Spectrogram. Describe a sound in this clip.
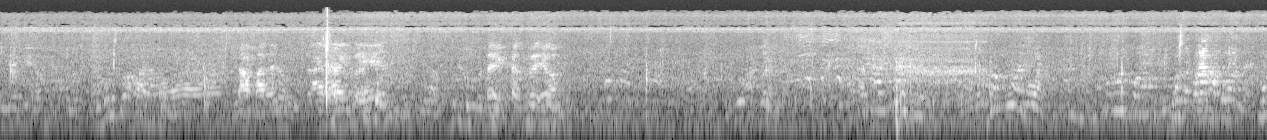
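Young monkeys squeak and chirp close by.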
